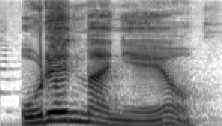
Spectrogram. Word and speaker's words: 오랜만이에요: You'll also hear people using the contracted form, one syllable less. 오랜만이에요.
